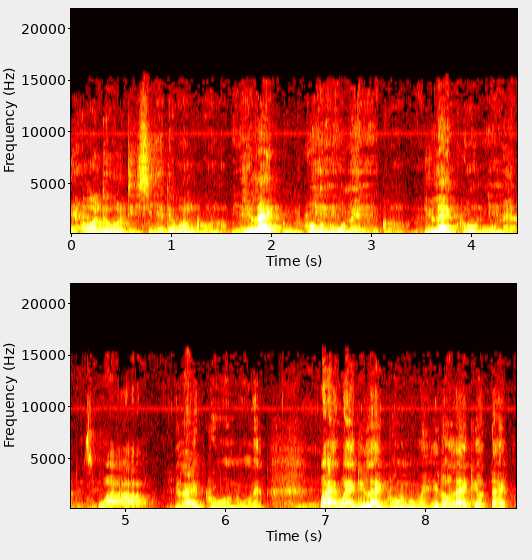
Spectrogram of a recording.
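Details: Adult men talking; ordinary conversational speech.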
